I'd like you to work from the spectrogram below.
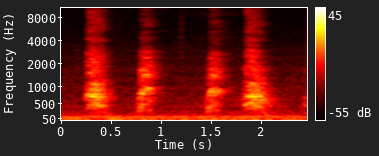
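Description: Two pet dogs bark indoors at brunch time, four loud separate barks spaced about half a second apart over a low steady hum, with no talking.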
